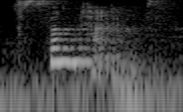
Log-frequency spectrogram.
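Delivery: usual speaking voice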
